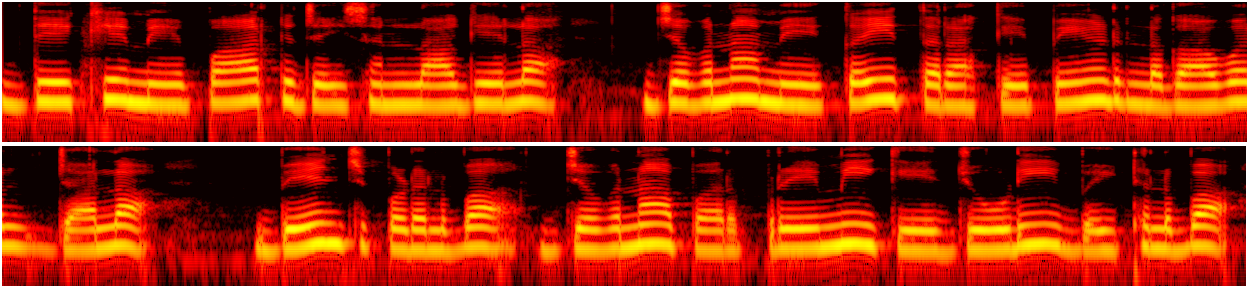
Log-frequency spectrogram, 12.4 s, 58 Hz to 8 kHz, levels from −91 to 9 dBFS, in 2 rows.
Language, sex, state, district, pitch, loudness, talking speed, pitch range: Bhojpuri, female, Bihar, Gopalganj, 225 Hz, -26 LUFS, 110 wpm, 215-240 Hz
